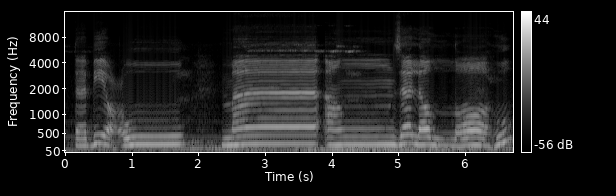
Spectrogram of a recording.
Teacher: تبعوا ما انزل اللہ، مد کا دھیان رکھنا ہے۔ اس مد کی مقدار تقریباً 2 سے 2.5 سیکنڈ کے درمیان ہے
